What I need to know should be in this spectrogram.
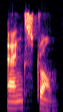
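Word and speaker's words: Ångström: So this is pronounced as एंगस्ट्रॉम।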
